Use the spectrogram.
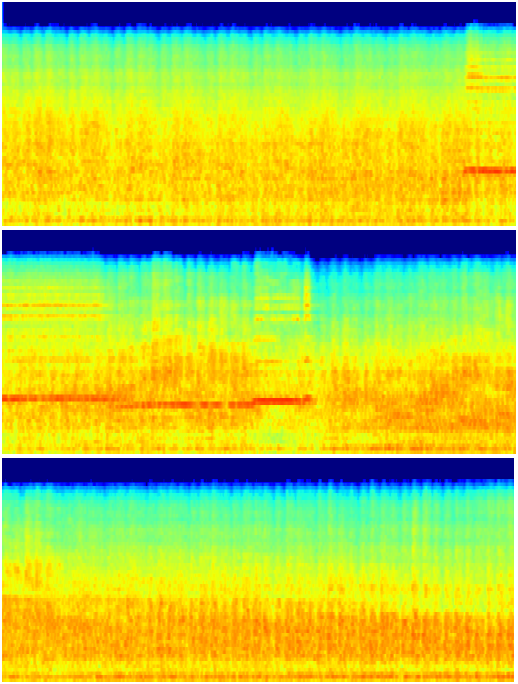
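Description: The Achenseebahn mountain railway train in Austria rumbles and clatters steadily along the track, with a long whistle-like tone sounding twice midway through the continuous rolling noise.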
